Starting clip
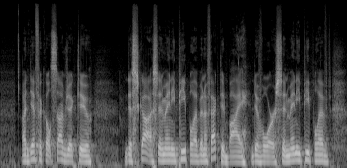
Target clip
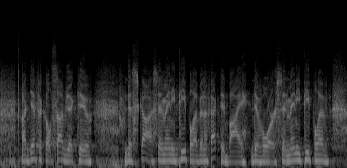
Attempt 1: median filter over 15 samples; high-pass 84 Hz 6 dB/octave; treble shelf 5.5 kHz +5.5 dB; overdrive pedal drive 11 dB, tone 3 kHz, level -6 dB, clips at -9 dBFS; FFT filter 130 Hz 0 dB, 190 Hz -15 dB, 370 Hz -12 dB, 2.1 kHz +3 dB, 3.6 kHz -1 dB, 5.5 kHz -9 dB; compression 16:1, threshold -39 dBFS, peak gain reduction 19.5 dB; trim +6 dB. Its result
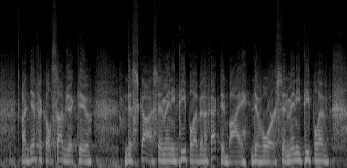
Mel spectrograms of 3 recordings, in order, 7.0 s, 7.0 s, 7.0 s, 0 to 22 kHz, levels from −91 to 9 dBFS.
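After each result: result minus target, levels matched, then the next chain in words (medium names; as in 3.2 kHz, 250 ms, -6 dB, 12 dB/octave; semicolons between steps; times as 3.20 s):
compression: peak gain reduction -6.5 dB; 8 kHz band +4.5 dB
median filter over 15 samples; high-pass 84 Hz 6 dB/octave; treble shelf 5.5 kHz +5.5 dB; overdrive pedal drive 11 dB, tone 3 kHz, level -6 dB, clips at -9 dBFS; FFT filter 130 Hz 0 dB, 190 Hz -15 dB, 370 Hz -12 dB, 2.1 kHz +3 dB, 3.6 kHz -1 dB, 5.5 kHz -9 dB; compression 16:1, threshold -46 dBFS, peak gain reduction 26 dB; trim +6 dB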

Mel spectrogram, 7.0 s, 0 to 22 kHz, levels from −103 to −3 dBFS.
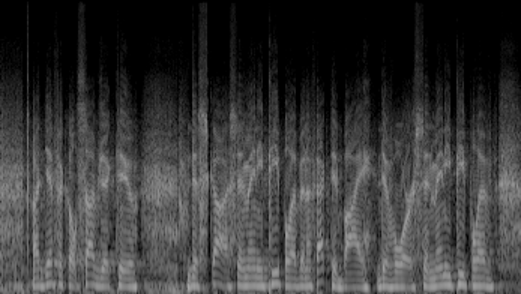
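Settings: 8 kHz band +4.5 dB
median filter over 15 samples; high-pass 84 Hz 6 dB/octave; treble shelf 5.5 kHz -3 dB; overdrive pedal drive 11 dB, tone 3 kHz, level -6 dB, clips at -9 dBFS; FFT filter 130 Hz 0 dB, 190 Hz -15 dB, 370 Hz -12 dB, 2.1 kHz +3 dB, 3.6 kHz -1 dB, 5.5 kHz -9 dB; compression 16:1, threshold -46 dBFS, peak gain reduction 26 dB; trim +6 dB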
